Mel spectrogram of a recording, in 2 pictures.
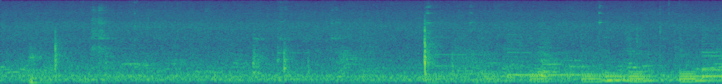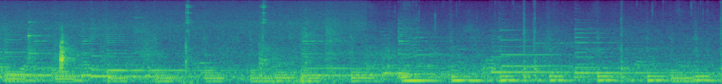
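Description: Glasses and dishes clinking as they are set down on a wooden table, with a sharp clink about eight seconds in. Music with changing notes comes in from about halfway.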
